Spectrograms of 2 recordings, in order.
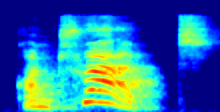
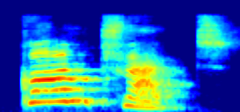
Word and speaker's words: contract: Okay, like it's contract. Okay, you just listen to the variation in my tone. Okay, again, contract, noun, contract, pasana.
